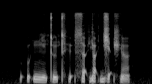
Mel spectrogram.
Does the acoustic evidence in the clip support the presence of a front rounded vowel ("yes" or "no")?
no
